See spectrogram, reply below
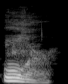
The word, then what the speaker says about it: Ullr: So, the normal pronunciation is Uller. The R is quick at the end, and there's a heavy accent on the U.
